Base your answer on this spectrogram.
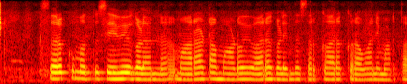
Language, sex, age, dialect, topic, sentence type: Kannada, male, 41-45, Dharwad Kannada, banking, statement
